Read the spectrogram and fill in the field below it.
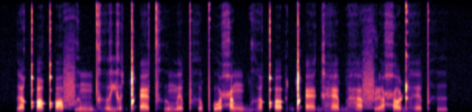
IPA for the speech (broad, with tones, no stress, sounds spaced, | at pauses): ɨ˨˦ qʼ o˧˩ qʼ ɔ˨˦ f ɨ˧˩ m dʱ ə˨˦ j ə˨˦ ǃʼ æ˨˦ tʰ ɯ˧˩ m ɛ˦˥ pʰ ə˨˦ pʼ o˦˥ ħ ɯ˥˨ m bʱ ɯ˧˩ qʼ u˦˥ ʔ ǃʼ æ˨˦ ɡʱ æ˦˥ bʱ a˧˩ f ɭ ə˨˦ ħ ɔ˥˨ ɖʱ ɛ˧˩ pʰ ɨ˥˨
